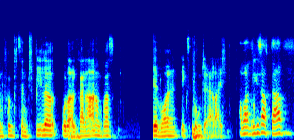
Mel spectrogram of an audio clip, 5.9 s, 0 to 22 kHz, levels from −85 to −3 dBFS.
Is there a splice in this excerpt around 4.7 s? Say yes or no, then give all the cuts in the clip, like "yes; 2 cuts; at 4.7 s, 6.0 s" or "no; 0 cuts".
yes; 1 cut; at 4.7 s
